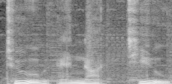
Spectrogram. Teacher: word tube does not have this sound after the T because the American accent gets rid of the ya sound after the letters t d n l s and Z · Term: yod drop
